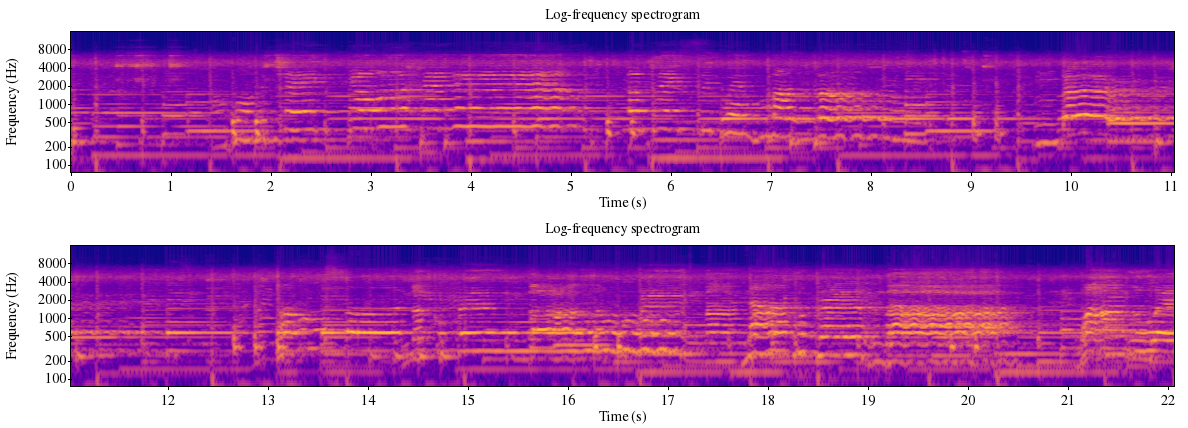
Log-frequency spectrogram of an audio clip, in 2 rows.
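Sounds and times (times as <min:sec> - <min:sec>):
hand drums: 0:00.0 - 0:22.0
strummed acoustic guitar: 0:00.0 - 0:22.0
woman singing: 0:01.5 - 0:12.2, 0:12.9 - 0:22.0.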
